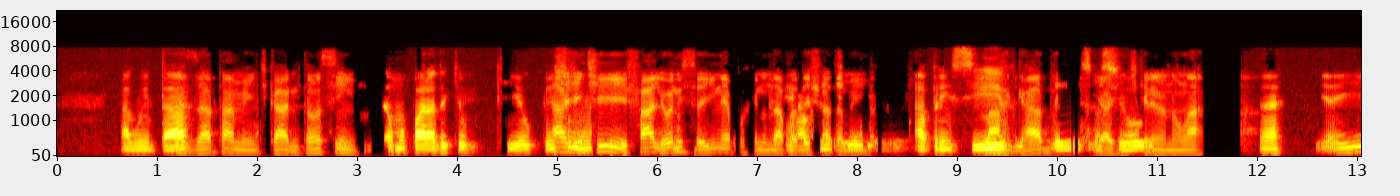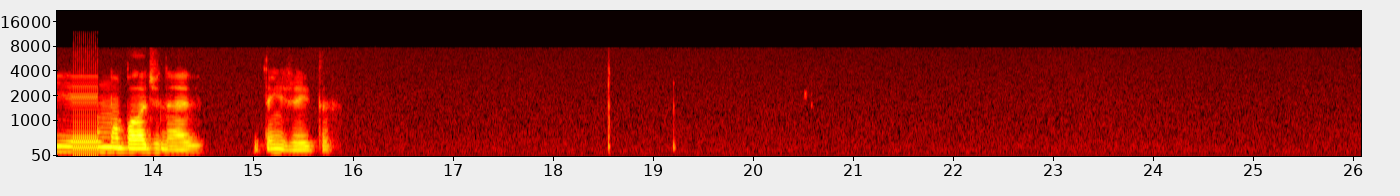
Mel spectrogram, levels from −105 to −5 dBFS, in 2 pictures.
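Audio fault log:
1.95–3.39 s and 6.75–12.01 s, echo leak: a faint delayed copy of the sound trails the original by about 364 ms, quiet at about 25 dB below it in the first stretch and a little stronger, about 20 dB below, in the second. It is likely that the far end's echo canceller let part of what its microphone heard from its loudspeaker slip through, so the talker hears themselves returned a third of a second late.
2.35–11.1 s, speech suppressed in double talk: within this span the speech sinks repeatedly, in pieces adding up to roughly 4 seconds, at its deepest about 40 dB down, close to vanishing. The likely cause is an echo canceller that could not tell the local talker from loudspeaker echo while both sides spoke together, and so pulled everything down at once, the wanted speech included.
6.81–7.08 s and 11.46–11.82 s, background gated by the echo canceller: the room sound between words drops away abruptly, by about 40 dB, for roughly 0.3 s and then 0.4 s, before returning. 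The echo canceller clamped the microphone hard while the loudspeaker was playing, so even the background ambience was shut off until it released.
13.2–13.44 s, system hang loop: a brief buzz at 50 Hz replaces the sound, because one 20 ms piece of audio repeats exactly 12 times in a row. The computer or its driver stalled while the audio hardware kept replaying the same small ring buffer, which fits a 20 ms buffer, and about 200 ms of real audio is lost underneath the buzz.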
